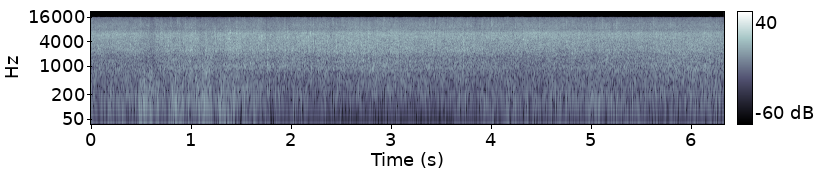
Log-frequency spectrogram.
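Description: Heavy downpour: a steady hiss of torrential rain.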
